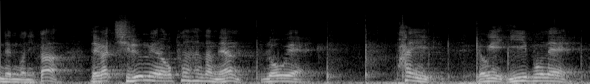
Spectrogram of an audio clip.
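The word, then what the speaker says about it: ρ: 그래서 얘를 다시 한번 적어보면 로우라고 읽어주시면 됩니다. 로우.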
